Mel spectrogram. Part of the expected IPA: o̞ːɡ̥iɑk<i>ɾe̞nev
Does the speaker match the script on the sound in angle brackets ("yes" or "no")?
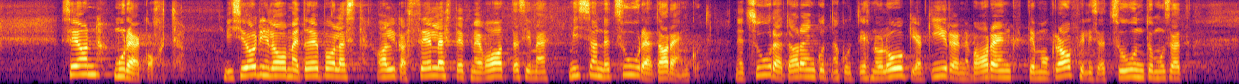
no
